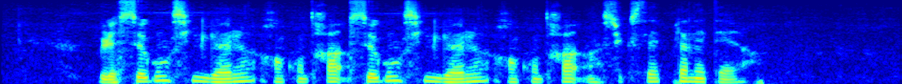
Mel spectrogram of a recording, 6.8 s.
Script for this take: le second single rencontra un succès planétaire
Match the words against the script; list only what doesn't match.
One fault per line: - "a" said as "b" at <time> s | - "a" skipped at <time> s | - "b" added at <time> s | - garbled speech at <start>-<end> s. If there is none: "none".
- "second single rencontra" added at 2.6 s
